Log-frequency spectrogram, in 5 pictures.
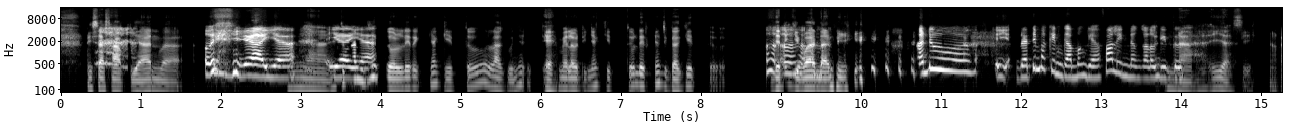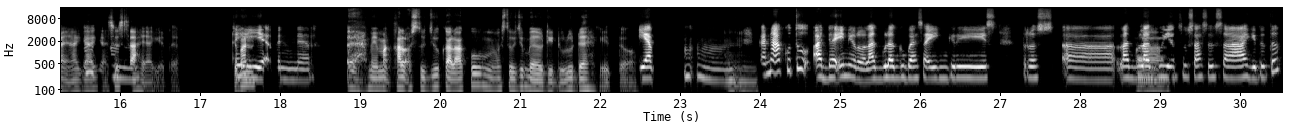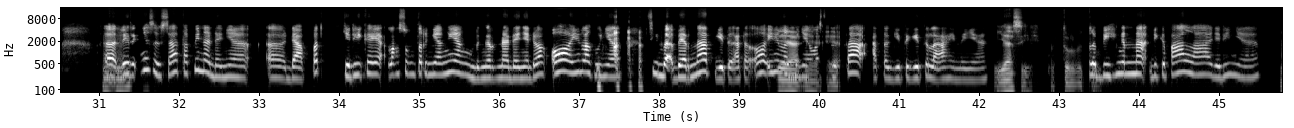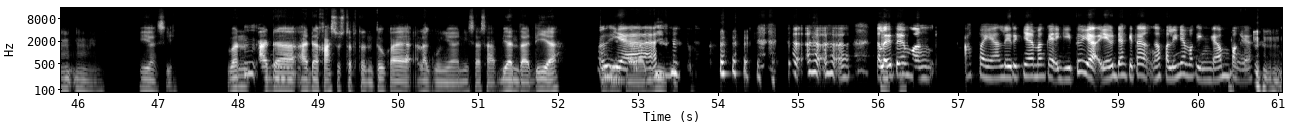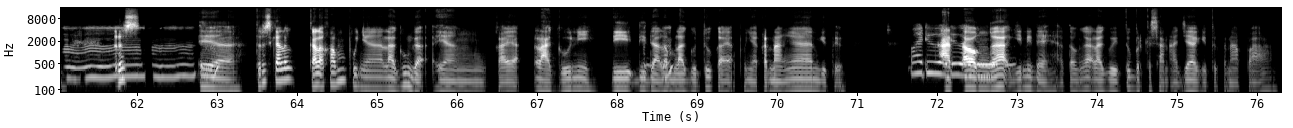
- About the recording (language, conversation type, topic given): Indonesian, unstructured, Apa yang membuat sebuah lagu terasa berkesan?
- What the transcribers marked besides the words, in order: tapping; laughing while speaking: "Oh, iya iya"; other animal sound; other background noise; laugh; laugh; chuckle; laugh; chuckle; humming a tune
